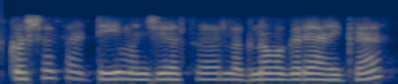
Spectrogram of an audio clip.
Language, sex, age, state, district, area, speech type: Marathi, female, 30-45, Maharashtra, Wardha, rural, conversation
